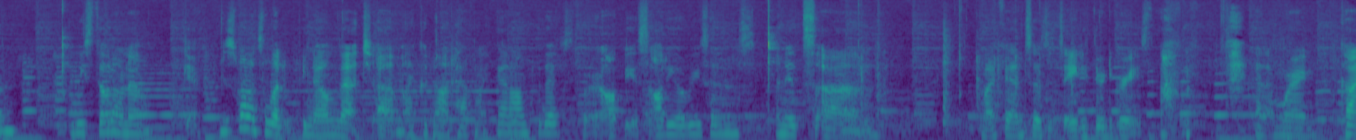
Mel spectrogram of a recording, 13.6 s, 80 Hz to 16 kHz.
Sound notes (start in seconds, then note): 9.4 smacks lips; 9.4 clicking buttons; 11.5 scoffs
